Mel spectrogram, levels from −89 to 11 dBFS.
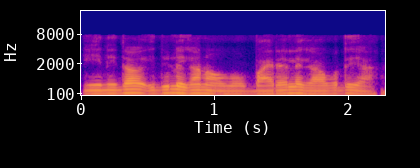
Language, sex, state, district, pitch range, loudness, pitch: Chakma, male, Tripura, Dhalai, 105-120 Hz, -19 LUFS, 110 Hz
